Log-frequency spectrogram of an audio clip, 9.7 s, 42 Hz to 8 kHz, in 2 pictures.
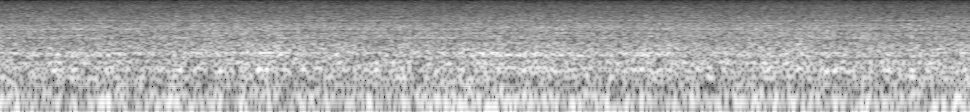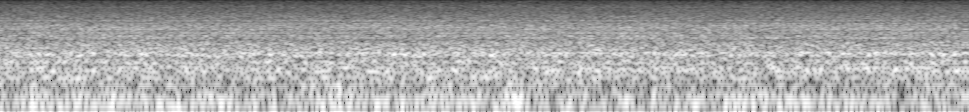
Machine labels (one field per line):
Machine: fan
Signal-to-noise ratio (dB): 6 dB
